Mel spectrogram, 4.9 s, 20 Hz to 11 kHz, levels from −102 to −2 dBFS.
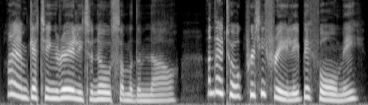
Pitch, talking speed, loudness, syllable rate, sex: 245 Hz, 210 wpm, -16 LUFS, 5.4 syllables/s, female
